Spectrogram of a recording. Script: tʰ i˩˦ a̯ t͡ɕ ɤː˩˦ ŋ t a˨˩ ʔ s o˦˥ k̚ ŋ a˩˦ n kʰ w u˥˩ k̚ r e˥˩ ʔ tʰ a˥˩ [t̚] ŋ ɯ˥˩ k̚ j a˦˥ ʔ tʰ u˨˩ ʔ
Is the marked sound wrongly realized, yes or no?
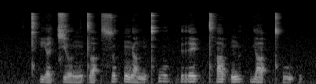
yes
